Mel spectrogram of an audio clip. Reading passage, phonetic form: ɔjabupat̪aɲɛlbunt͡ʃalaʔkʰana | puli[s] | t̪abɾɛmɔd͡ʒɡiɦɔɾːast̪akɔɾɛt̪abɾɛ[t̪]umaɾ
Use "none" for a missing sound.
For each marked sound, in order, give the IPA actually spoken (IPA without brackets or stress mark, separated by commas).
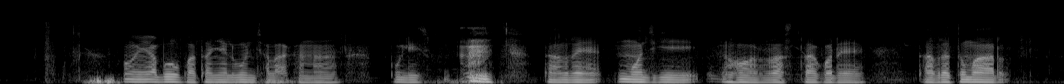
s, t̪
